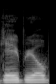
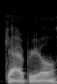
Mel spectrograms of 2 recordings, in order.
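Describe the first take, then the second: First: The name is said with plain English sounds. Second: The name is said with a foreign accent. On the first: This is the speaker's usual way of saying it. "I say Gabriel" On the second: This is how the person's name really sounds. "however you say it with the accent"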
